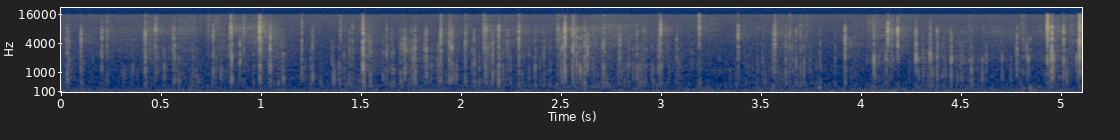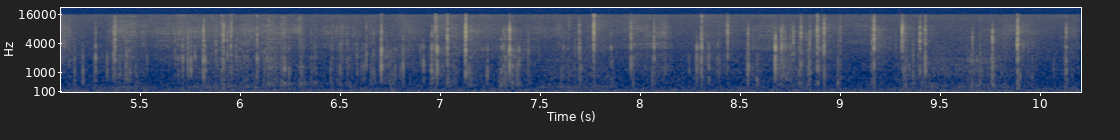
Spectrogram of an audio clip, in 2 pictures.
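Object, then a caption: Small empty plastic zip-lock bag. A small, empty, clear plastic zip-lock bag is crinkled, folded and rubbed between fingertips and long red nails. The result is a continuous, quiet stream of crisp, bright crinkles and crackles over a steady low background rumble.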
